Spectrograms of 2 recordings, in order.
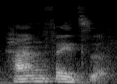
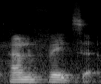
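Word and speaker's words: Han Feizi: Okay, that is Hanfeize. pronounced Hanfeize. Oh, that's better. Okay, try again, Benji. Hanfeize.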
